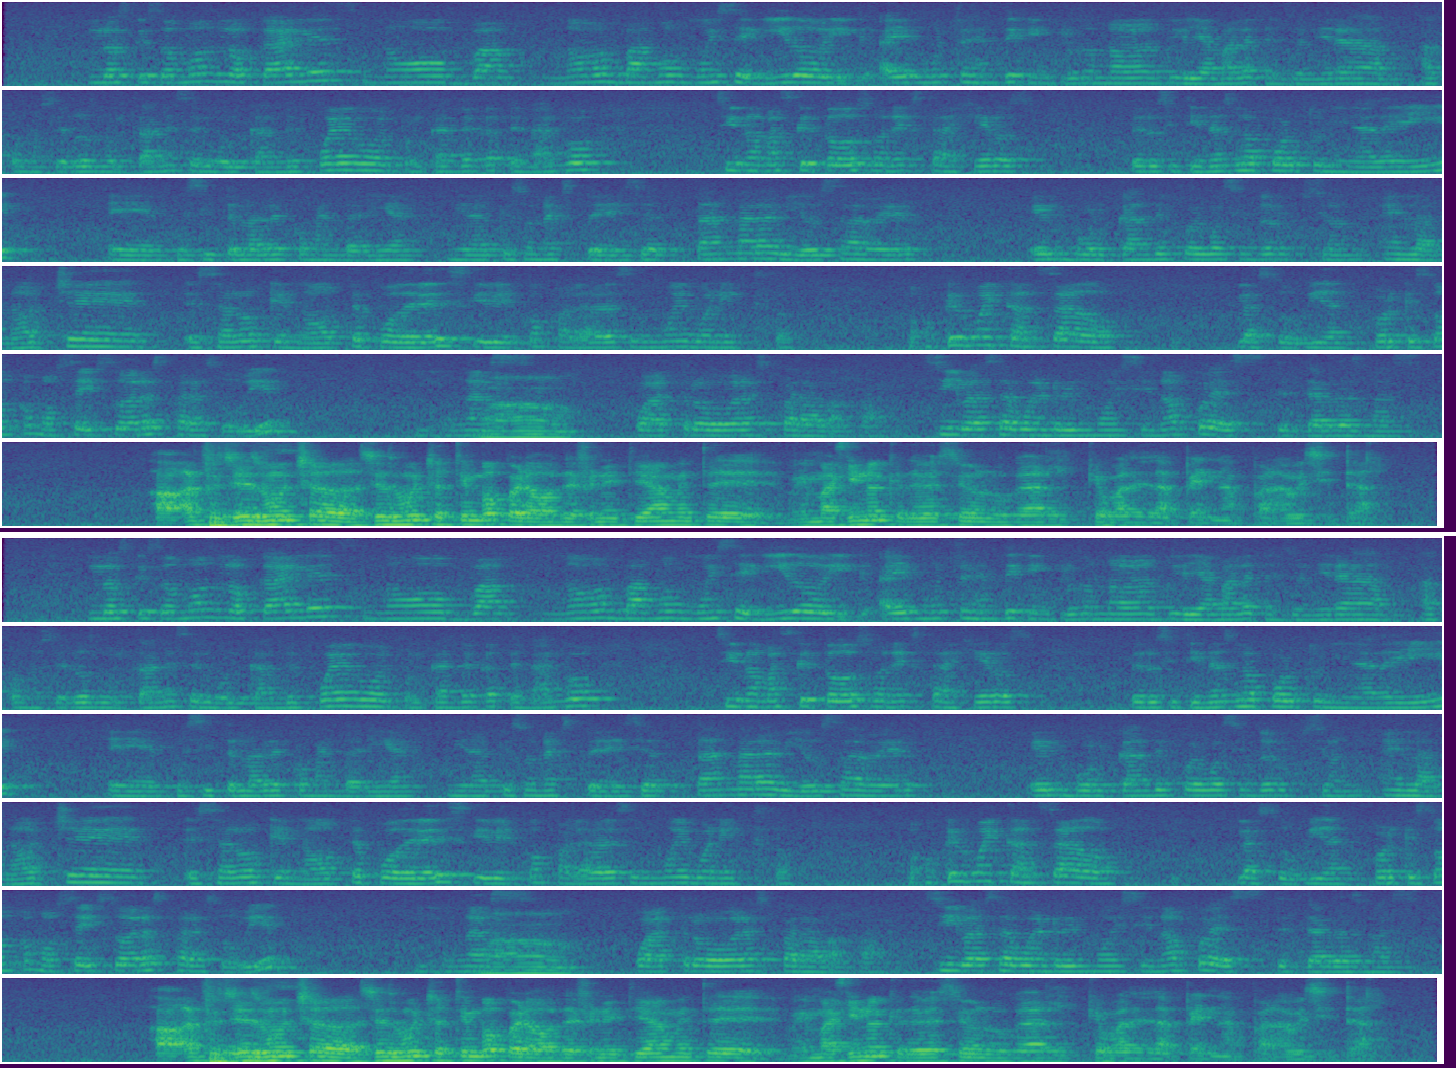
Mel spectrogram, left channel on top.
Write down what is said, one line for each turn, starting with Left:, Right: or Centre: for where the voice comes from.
Right: los que somos locales no, va- no vamos muy seguido y hay mucha gente que incluso no le llama la atención ir a, a conocer los volcanes, el volcán de Fuego, el volcán de Acatenango, sino más que todos son extranjeros. Pero si tienes la oportunidad de ir, eh, pues sí te la recomendaría. Mira que es una experiencia tan maravillosa ver el volcán de Fuego haciendo erupción en la noche. Es algo que no te podré <laughs> describir con palabras, es muy bonito, aunque es muy cansado la subida, porque son como seis horas para subir y unas
Left: Wow.
Right: cuatro horas para bajar. Si vas a buen ritmo y si no, pues te tardas más.
Left: Ah, pues
Right: Pero
Left: sí es
Right: es-
Left: mucho, sí es mucho tiempo, pero definitivamente me imagino que debe ser un lugar que vale la pena para visitar.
